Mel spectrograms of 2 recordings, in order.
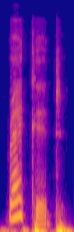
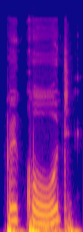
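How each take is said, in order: First: The stress is on the first syllable. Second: The stress is on the second syllable. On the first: It is used as a noun. "for nouns the stress falls on the first syllable" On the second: It is used as a verb. "for verbs we stress the second syllable"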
